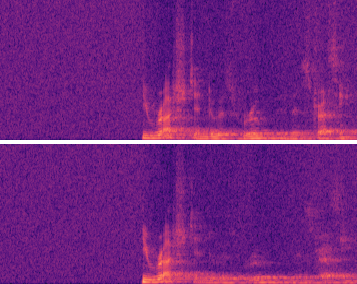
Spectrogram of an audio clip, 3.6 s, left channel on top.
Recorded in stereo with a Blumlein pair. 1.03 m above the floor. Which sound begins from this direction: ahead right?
A man speaking, at 1.4 s.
